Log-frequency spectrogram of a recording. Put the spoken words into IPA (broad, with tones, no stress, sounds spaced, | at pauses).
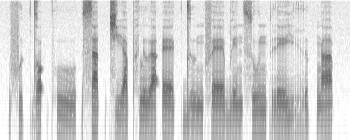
f ɯ˨˩ k̚ d ɔ˦˥ ʔ pʰ uː˨˩ | s a˥˩ t̚ t͡ɕ i˩˦ a̯ pʰ l ɯ˩˦ a̯ ʔ ɛː˨˩ k̚ d ɯː˩˦ ŋ f ɛː˦˥ b e˧ n s u˥˩ n p r eː˦˥ j r ɯ˨˩ k̚ ŋ a˦˥ p̚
